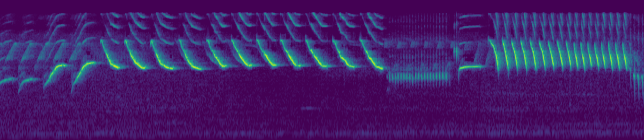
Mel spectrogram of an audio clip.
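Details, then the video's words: Canary singing a training song: rapid rising whistled sweeps repeated about four times a second, then a brief low buzzy roll and a fast, intense high pulsed trill to finish. "Most popular canary training song"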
